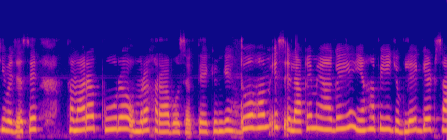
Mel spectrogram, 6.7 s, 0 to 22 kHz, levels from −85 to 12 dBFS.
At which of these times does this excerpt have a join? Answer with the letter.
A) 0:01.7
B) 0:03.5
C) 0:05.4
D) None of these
B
